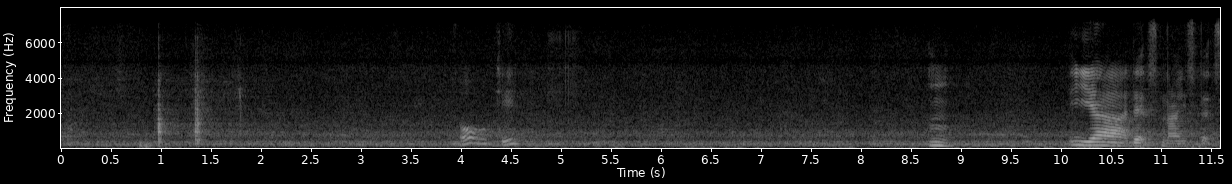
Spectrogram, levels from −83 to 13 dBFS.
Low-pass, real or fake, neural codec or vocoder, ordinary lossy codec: 7.2 kHz; real; none; none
